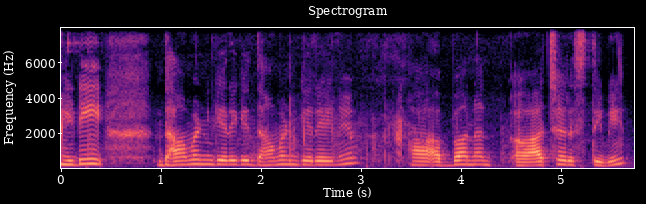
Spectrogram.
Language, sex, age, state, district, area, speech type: Kannada, female, 18-30, Karnataka, Davanagere, rural, spontaneous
